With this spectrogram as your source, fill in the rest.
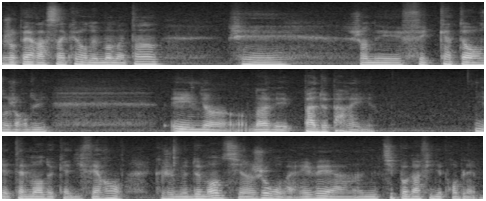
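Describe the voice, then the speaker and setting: At a moderate pace, the voice is somewhat breathy with a dark, mellow tone, monotone, flat intonation and long, frequent pauses. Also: man, medium pitch for a man. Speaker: amateur reader. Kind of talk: novel read aloud. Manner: hesitant, with stumbles and repeats.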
